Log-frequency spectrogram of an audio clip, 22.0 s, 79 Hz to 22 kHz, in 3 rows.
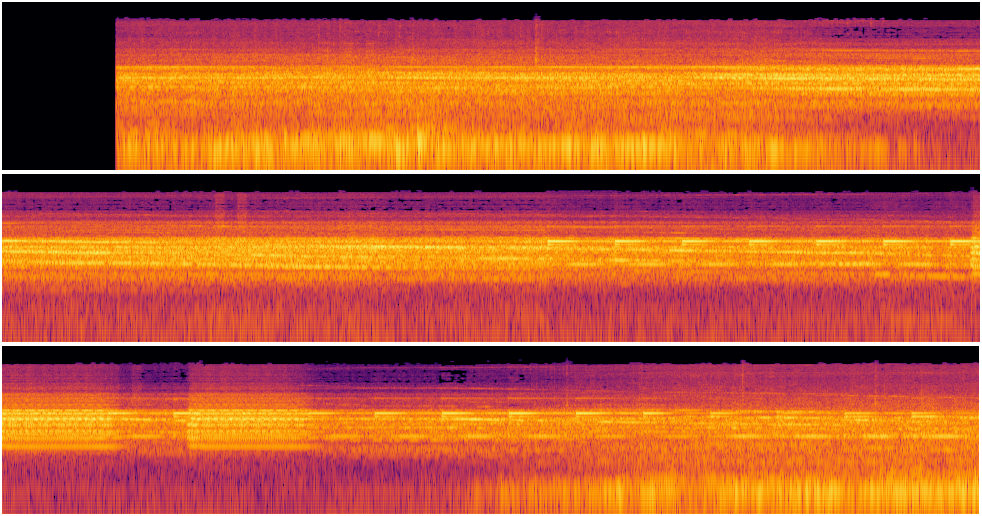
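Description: Athearn F59PHI model locomotive running under an economy SoundTraxx sound decoder: simulated diesel prime mover sound from its small onboard speaker, almost drowning out the motor and gear drivetrain noise. The sound starts about a second in; about halfway through the bell starts ringing in an even rhythm, two horn blasts sound, and the bell keeps ringing to the end.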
